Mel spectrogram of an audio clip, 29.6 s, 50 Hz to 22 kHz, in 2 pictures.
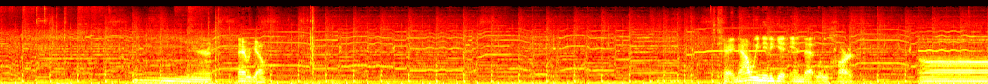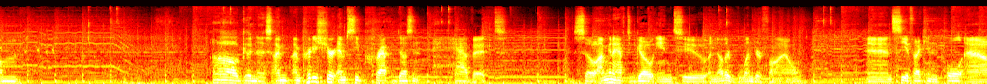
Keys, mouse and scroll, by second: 0.6 click, 0.8 space, 4.8 ctrl+s, 4.8 space, 12.3-13.5 scroll down 1, 13.5-14.0 scroll down 7, 16.5-18.5 drag, 16.5-17.8 scroll up 9, 21.4 click.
